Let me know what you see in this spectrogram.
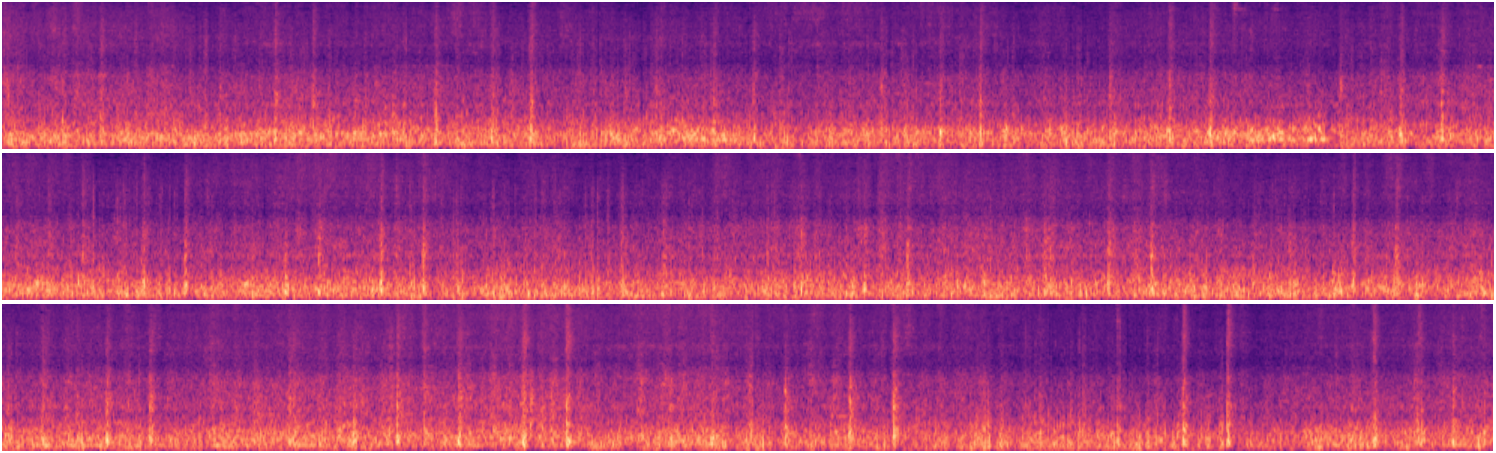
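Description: Passenger train running along the line: a steady rumble of wheels on track, with rapid clicks as the wheels pass over rail joints.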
